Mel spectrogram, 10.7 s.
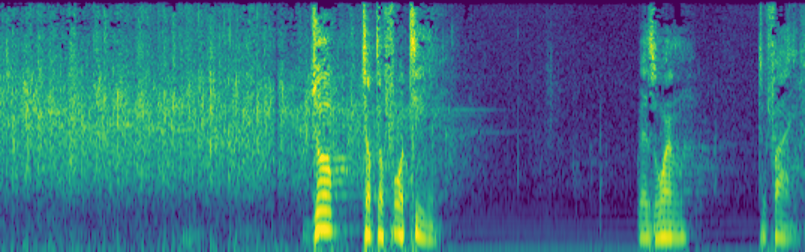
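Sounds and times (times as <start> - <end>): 
crowd clapping: 0.0 - 6.4
speech: 4.2 - 5.9, 8.5 - 9.3, 10.1 - 10.7.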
